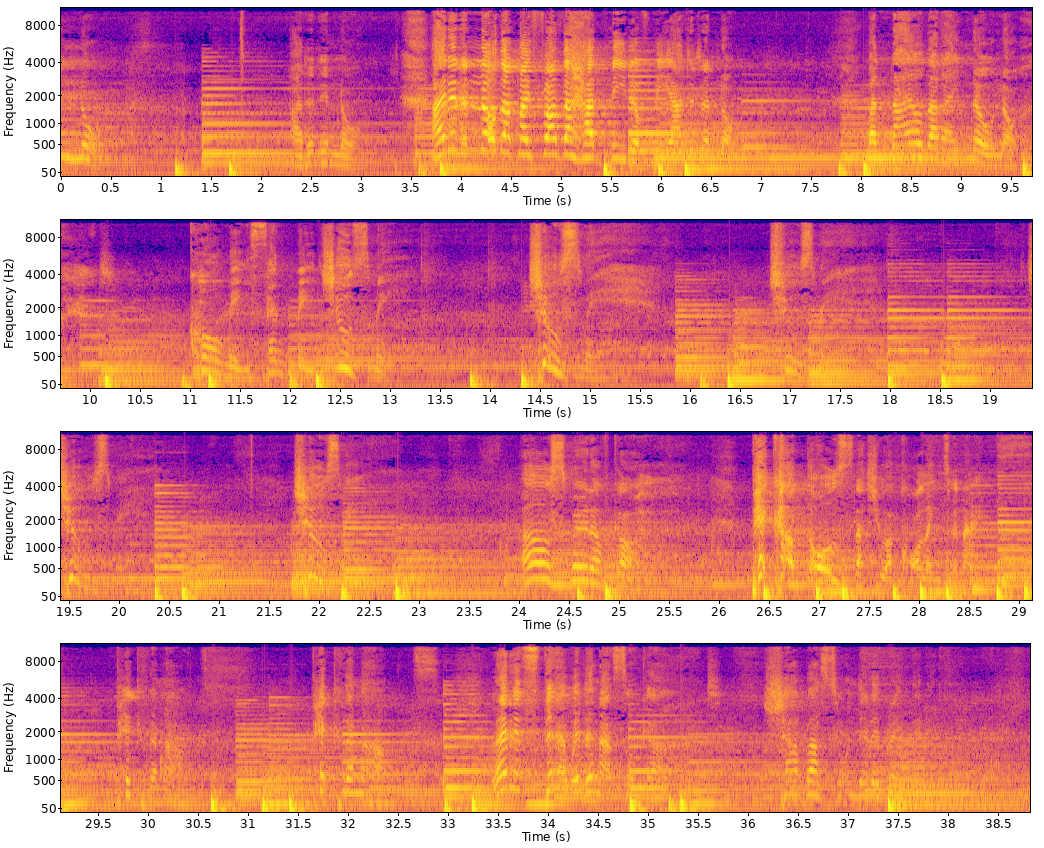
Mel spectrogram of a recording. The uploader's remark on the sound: Preached At First Love, UCC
